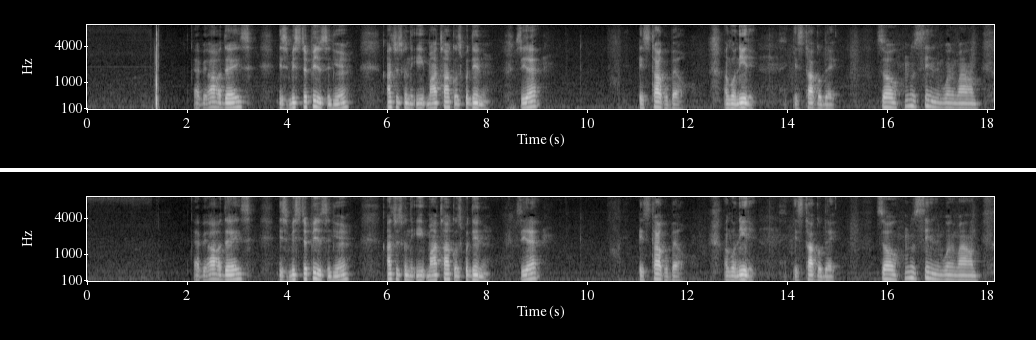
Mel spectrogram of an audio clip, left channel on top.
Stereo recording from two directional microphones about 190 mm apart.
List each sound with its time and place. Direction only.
2.0 s speech: 5° right (ahead or behind)
8.6 s speech: 20° left (ahead or behind)
11.0 s speech: 10° left (ahead or behind)
13.0 s speech: 5° left (ahead or behind)
14.1 s speech: 10° right (ahead or behind)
